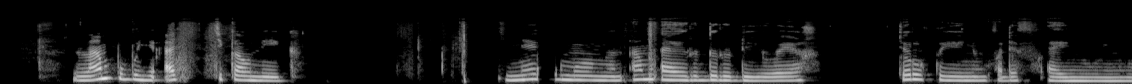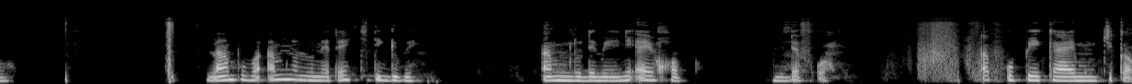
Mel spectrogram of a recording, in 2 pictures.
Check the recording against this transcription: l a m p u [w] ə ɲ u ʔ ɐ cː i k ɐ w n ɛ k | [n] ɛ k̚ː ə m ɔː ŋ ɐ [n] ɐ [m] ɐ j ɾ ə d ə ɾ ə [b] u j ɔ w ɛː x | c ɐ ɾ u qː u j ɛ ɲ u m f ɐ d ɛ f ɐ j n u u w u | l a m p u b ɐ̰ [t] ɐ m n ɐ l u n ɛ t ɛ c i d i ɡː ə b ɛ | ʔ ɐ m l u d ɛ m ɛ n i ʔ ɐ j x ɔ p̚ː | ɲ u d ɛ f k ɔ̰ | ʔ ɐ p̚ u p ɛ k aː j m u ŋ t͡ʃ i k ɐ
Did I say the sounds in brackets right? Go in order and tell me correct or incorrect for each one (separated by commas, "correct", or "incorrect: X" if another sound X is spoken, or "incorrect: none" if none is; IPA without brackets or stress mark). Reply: incorrect: b, correct, correct, correct, incorrect: d, incorrect: ʔ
